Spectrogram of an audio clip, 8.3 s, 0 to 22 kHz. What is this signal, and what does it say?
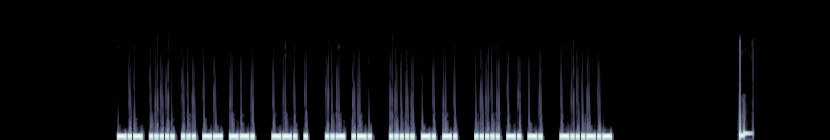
Morse code, heard as a keyed tone, about 43 wpm, 700 Hz. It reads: K5SMG GE UR 5NN 5NN <BK>
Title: SOTA QSO Practice 45wpm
